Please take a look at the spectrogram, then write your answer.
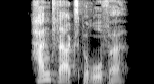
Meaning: nominative/accusative/genitive plural of Handwerksberuf
- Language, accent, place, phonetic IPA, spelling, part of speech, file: German, Germany, Berlin, [ˈhantvɛʁksbəˌʁuːfə], Handwerksberufe, noun, De-Handwerksberufe.ogg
